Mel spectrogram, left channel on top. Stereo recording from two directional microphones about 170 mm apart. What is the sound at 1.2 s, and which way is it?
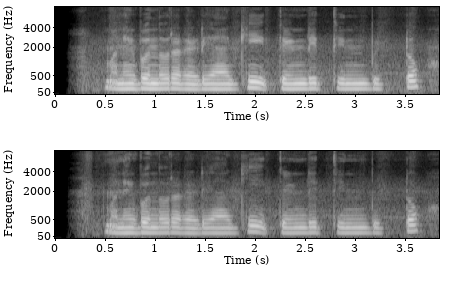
Speech, 10° left (ahead or behind).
